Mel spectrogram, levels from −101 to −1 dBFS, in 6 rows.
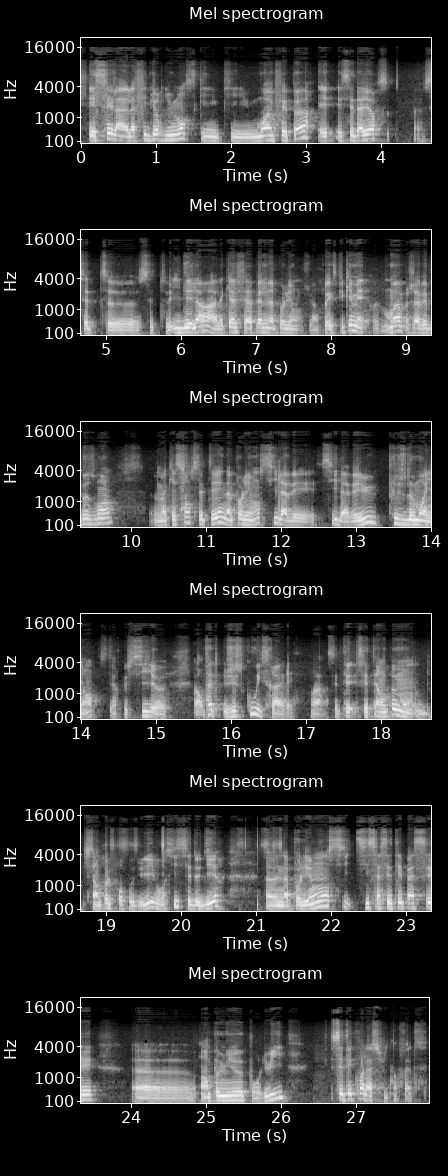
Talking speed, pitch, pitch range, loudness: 195 wpm, 130 Hz, 110-150 Hz, -15 LUFS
